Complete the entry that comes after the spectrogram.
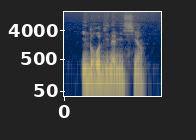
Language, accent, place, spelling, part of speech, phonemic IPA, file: French, France, Lyon, hydrodynamicien, noun, /i.dʁo.di.na.mi.sjɛ̃/, LL-Q150 (fra)-hydrodynamicien.wav
- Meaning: hydrodynamicist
